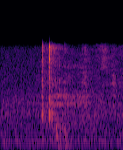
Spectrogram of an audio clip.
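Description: A few quiet keystrokes on a computer keyboard, deleting selected items during a SketchUp furniture modelling exercise: two sharp clicks close together, then softer taps, with near silence around them.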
